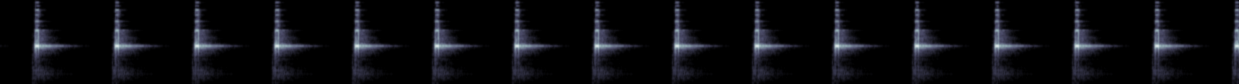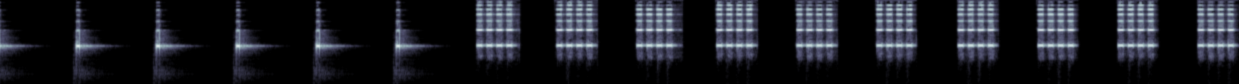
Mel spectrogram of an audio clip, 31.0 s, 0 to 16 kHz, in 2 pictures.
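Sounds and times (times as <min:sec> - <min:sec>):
digital alarm clock beeping: 0:00.4 - 0:30.9.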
